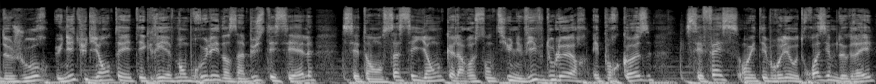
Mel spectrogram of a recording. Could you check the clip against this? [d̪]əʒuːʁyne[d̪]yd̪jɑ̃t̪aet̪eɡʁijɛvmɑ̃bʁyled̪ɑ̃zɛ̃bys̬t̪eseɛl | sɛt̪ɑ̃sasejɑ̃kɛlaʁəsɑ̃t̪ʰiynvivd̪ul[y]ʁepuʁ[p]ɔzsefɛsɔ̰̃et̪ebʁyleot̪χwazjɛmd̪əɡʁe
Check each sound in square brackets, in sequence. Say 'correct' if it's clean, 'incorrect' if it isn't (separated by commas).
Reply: correct, incorrect, incorrect, incorrect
